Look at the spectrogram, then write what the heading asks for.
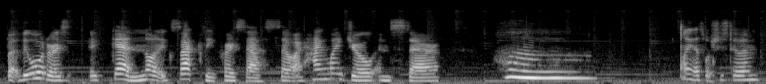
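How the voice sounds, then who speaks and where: A woman's voice: mid-range voice, animated, unhurried. A woman hosting a game playthrough, reading story text aloud expressively and adding casual asides of her own. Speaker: let's play host. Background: faint game music.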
